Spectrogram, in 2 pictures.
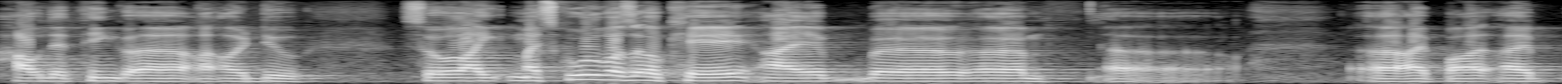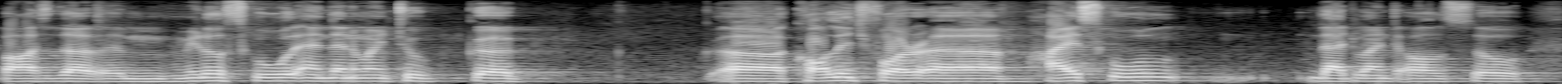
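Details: Adult male who has stammered since age two, giving a speech at a stammering-support public-speaking session; stuttering.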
